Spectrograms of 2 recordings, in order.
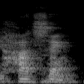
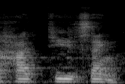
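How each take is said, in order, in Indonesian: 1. Diucapkan dengan bunyi 's' yang dobel. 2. Diucapkan dengan suku kata 'chi' yang penuh. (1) "tetapi Haseng" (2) "bukan Hachiseng"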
